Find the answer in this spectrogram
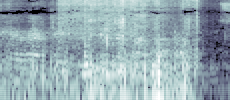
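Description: Bubble wrap and plastic packaging rustling and crackling as it is handled, with a few dull knocks from handling.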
